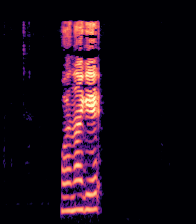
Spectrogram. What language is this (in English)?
Japanese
